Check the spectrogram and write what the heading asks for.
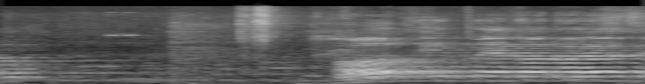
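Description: A voice chanting a liturgical melody in steady held notes breaks off, a single sharp click sounds about a second in, and the chant starts again.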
